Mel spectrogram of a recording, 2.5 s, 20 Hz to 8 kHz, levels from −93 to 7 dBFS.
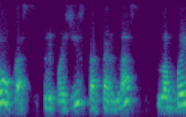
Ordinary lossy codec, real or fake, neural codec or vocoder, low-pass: Opus, 32 kbps; fake; vocoder, 24 kHz, 100 mel bands, Vocos; 7.2 kHz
